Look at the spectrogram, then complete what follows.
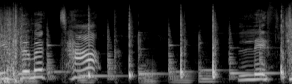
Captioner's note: taping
